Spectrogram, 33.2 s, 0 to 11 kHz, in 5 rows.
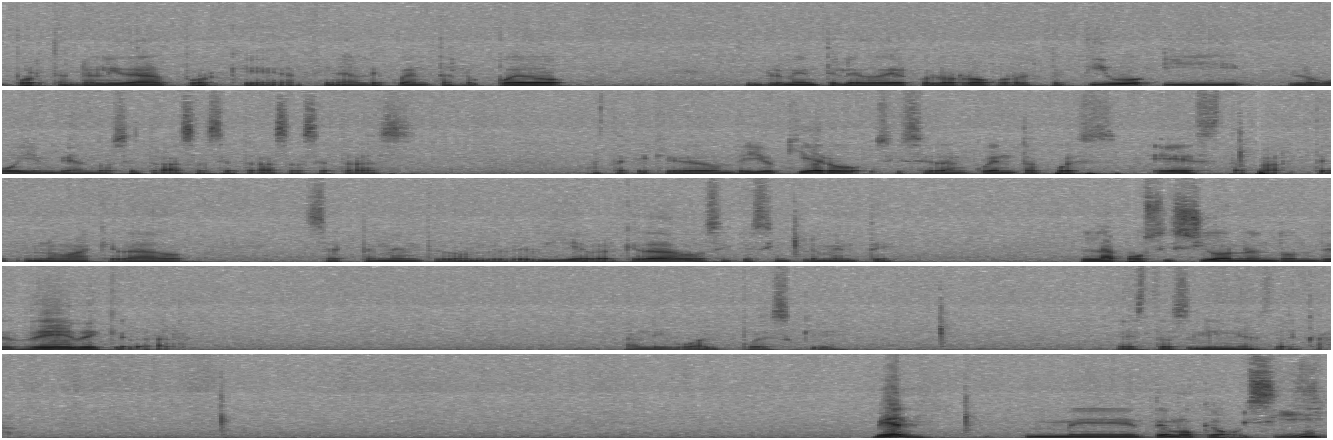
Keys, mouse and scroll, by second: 0.4 click, 0.8 click, 2.0 click, 3.9 click, 4.2 click, 5.5 click, 6.4 click, 6.7 click, 7.2 click, 7.6 click, 8.1 click, 10.9 click, 11.7 click, 12.4 click, 13.2-13.7 ctrl+scroll up 2, 14.9-17.0 drag, 17.4-17.9 ctrl+scroll down 2, 18.2-19.3 ctrl+middle drag, 20.5 click, 25.0-25.5 ctrl+scroll down 4, 26.5 click, 27.0 click, 27.9 ctrl+scroll down 1, 29.0 ctrl+scroll down 1, 30.1-31.2 ctrl+drag, 31.8 ctrl+scroll down 1.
